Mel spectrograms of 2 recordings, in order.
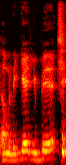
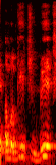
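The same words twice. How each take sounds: First: Hammed-up threat, a bit higher and louder; mock threat. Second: The threat pushed much higher, laughing at it; squeaky mock threat. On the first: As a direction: ham up the revenge line. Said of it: "and he's like". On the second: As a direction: parody the villain with a squeak on bitch.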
